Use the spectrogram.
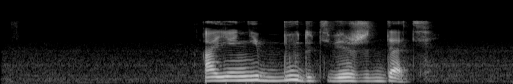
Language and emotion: Russian, angry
